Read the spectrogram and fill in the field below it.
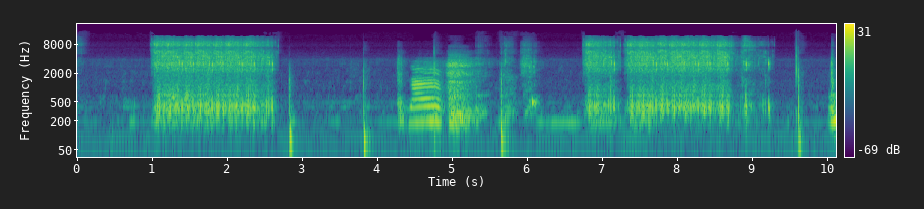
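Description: Milk splashes into a bucket in short, noisy bursts.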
